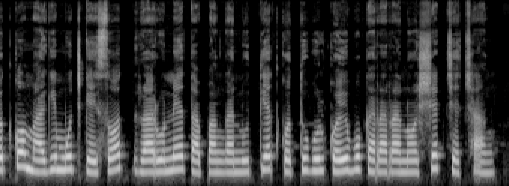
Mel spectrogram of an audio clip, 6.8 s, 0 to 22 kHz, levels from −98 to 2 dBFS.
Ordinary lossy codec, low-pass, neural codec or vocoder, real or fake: none; none; none; real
